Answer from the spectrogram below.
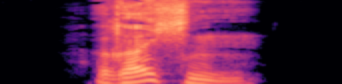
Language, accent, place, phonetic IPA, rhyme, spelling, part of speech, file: German, Germany, Berlin, [ˈʁœçn̩], -œçn̩, röchen, verb, De-röchen.ogg
- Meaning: first/third-person plural subjunctive II of riechen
